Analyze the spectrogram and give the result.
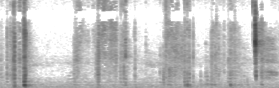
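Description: Fingertips grip and tap the back cover of a paperback book, a solid block of paper with a glossy card cover. Six soft, dull taps sound through light papery rustling and crinkling, each one short and dry with almost no ring.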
